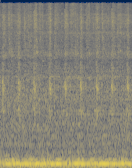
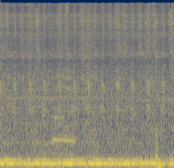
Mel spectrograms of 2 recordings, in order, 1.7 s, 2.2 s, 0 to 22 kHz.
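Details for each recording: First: Restored 1969 Plymouth Barracuda V8: lumpy idle with a light, regular tick riding on top, described as a typical Mopar cold tap. Valvetrain cause suspected, not confirmed. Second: Restored 1969 Plymouth Barracuda V8 with a mild cam: deep, steady rumble with a slight lumpy lope; the idle holds even and the engine sounds healthy.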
